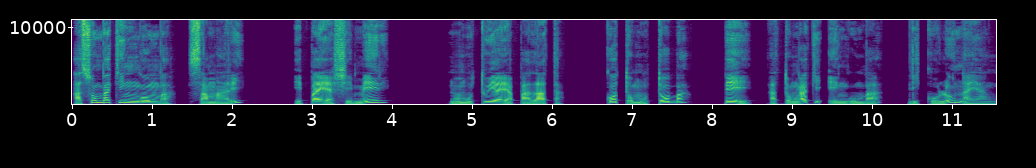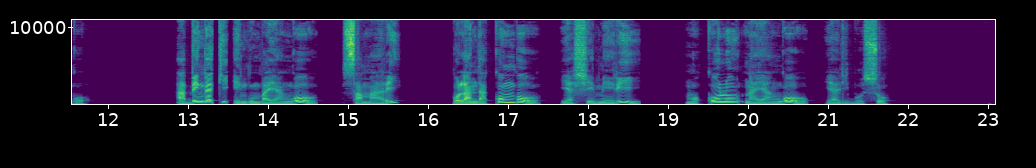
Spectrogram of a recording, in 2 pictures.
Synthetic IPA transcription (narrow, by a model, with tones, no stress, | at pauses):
a˨so˦mba˦ki˦ŋɡo˦mba˨ | sa˨ma˨ʁi˦ | e˨pa˦i˦˨ja˨ʃe˨me˦ʁi˦ | na˨mo˨tu˦ja˦ja˨pa˨la˦ta˨ | ko˦to˨mo˨to˦ba˦ | pe˦ | a˨to˨ŋɡa˦ki˦e˨ŋɡu˨mba˨ | li˨ko˨lo˦na˨ja˨ŋɡo˦ | a˨be˦ŋɡa˦ki˦ʔe˨ŋɡu˨mba˨ja˨ŋɡo˦ | sa˨ma˨ʁi˦ | ko˨la˨nda˨ko˦mbo˦ | ja˨ʃe˨me˨ʁi˦ | mo˨ko˦lo˦na˨ja˨ŋɡo˦ | ja˨li˨bo˨so˦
